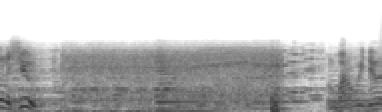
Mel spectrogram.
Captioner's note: body falls to floor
